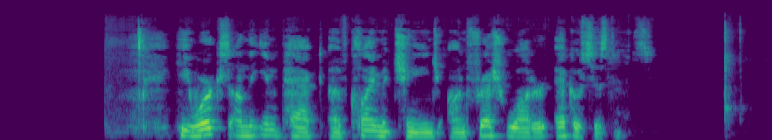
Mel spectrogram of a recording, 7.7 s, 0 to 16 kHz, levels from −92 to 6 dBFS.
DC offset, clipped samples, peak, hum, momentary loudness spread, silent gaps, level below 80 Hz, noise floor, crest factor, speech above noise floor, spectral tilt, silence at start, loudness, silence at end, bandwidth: under 0.1%; under 0.1%; -2 dBFS; none; 23 LU; none; -64 dBFS; under -90 dBFS; 22 dB; over 67 dB; -5 dB/octave; 1.35 s; -23 LUFS; 0.45 s; 10 kHz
